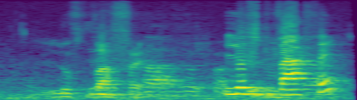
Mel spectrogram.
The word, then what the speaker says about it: Luftwaffe: cheering for the, I don't know how you pronounce this, Luftwaffe? Luftwaffe.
